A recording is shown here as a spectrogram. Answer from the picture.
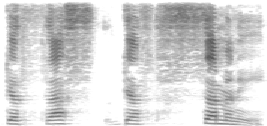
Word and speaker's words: Gethsemane: Pronunciation. Gethsemane.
